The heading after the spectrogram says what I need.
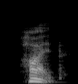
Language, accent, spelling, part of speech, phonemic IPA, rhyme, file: English, Australia, hype, noun / verb / adjective, /haɪp/, -aɪp, En-au-hype.ogg
- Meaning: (noun) Promotion or propaganda, especially exaggerated claims; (verb) To promote or advertise heavily; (adjective) 1. Hyped; excited 2. Excellent, cool; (noun) Clipping of hypodermic needle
